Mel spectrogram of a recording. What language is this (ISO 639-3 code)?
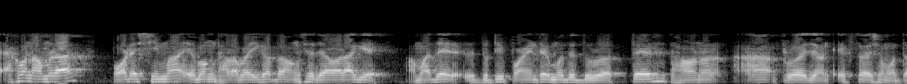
ben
